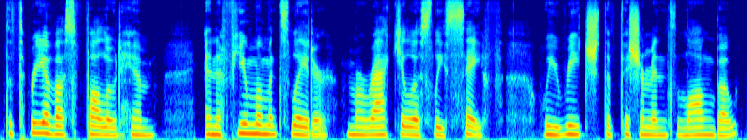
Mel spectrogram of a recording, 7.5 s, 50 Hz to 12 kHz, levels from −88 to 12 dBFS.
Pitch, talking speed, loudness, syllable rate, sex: 195 Hz, 145 wpm, -18 LUFS, 4.9 syllables/s, female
